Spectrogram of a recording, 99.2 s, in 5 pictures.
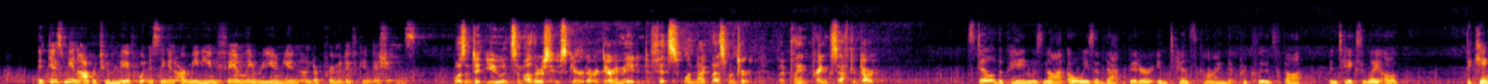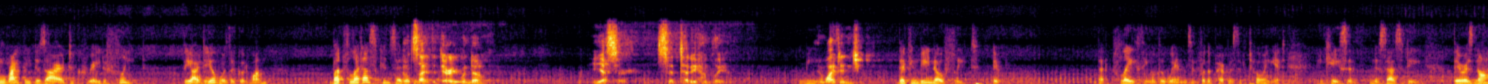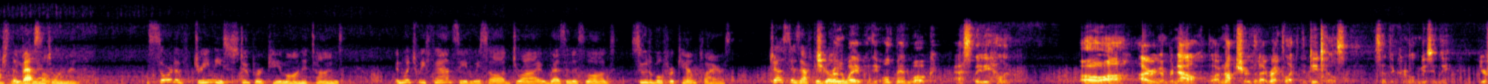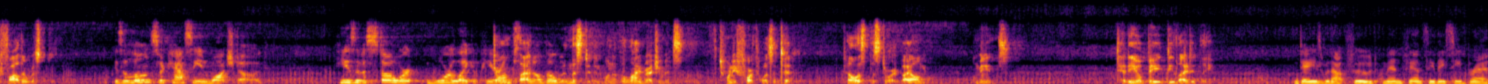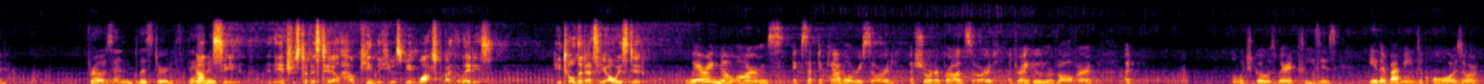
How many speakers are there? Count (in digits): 4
